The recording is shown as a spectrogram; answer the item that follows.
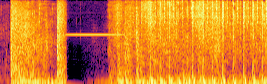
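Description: Gunfire from the Counter-Strike map Overpass during a Natus Vincere versus Liquid professional match, with dense shots followed by a brief silent gap and then more bursts.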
